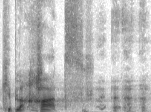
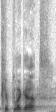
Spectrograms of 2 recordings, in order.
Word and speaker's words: Kiplagat: in South Africa, and the pronunciation of my name has a G, and they normally say Kiplagat. And I'm at pains to try and explain to them that our G is a little quieter. So it's Kiplagat from Kenya, and I'm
